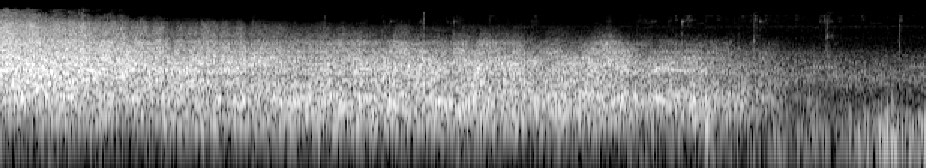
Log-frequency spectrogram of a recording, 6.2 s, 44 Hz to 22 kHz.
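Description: Aerotech M1315W White Lightning 98 mm rocket motor burning as a large high-power rocket climbs away: a loud, steady rushing noise that fades gradually over the last two seconds, echoing off the trees.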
